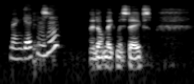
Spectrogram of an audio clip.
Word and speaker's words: Menge: Menge.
